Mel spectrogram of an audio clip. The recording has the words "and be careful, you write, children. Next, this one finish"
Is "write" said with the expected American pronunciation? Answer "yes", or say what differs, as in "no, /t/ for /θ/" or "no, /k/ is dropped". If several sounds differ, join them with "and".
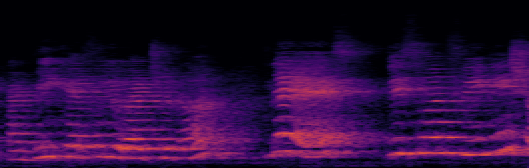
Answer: no, /l/ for /ɹ/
